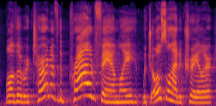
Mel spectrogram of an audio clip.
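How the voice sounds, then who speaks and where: A woman hosts an entertainment news show with enthusiastic, informal commentary. Her voice sits fairly high and swings in pitch in an animated way. She is chatty and leans hard on key words. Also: fairly quick. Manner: excitable, emphatic, chatty.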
